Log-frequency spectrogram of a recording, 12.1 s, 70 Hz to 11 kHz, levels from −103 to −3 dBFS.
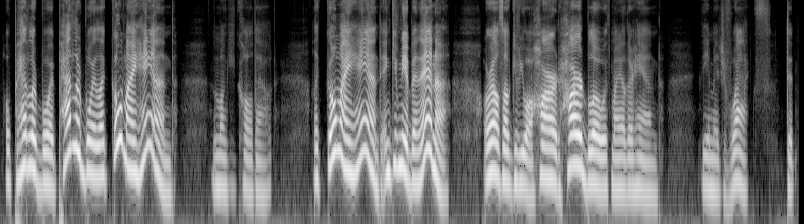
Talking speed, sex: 215 wpm, female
